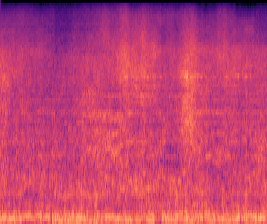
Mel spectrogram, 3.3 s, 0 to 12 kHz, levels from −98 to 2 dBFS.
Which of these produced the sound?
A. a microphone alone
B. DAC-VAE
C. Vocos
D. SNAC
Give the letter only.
D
